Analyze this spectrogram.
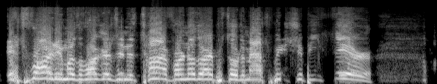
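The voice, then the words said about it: Impression of Robert Frank. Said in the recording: “my Robert Frank ... Your impression sucks.”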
